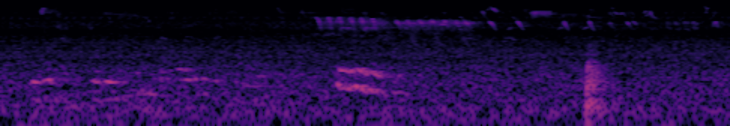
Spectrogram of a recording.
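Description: Faint wild birdsong around a garden bird feeder: scattered high chirps and a short rapid trill about halfway through, over a steady outdoor hush. A single short knock comes about five seconds in.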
